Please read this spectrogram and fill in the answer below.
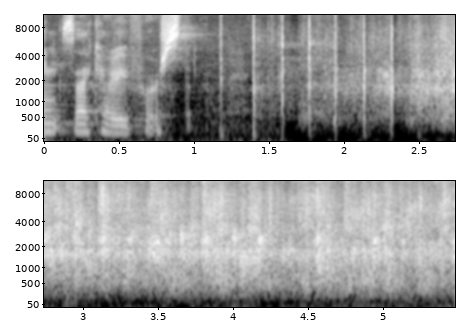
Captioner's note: applause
